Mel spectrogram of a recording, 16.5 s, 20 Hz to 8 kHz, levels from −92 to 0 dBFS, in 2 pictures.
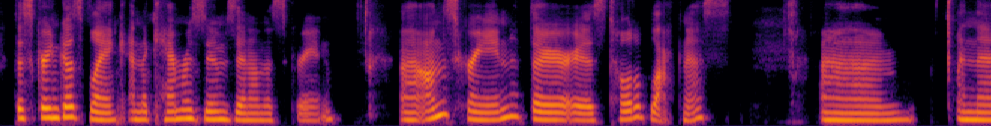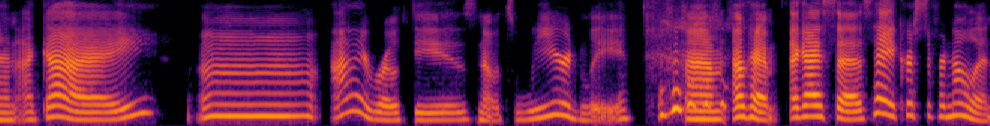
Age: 30-49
